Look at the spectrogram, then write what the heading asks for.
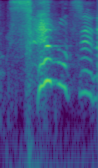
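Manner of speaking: high, loud yell of the name; calling out. Pretend. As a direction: cry out the name in mock alarm. Calling out a missing viewer.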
